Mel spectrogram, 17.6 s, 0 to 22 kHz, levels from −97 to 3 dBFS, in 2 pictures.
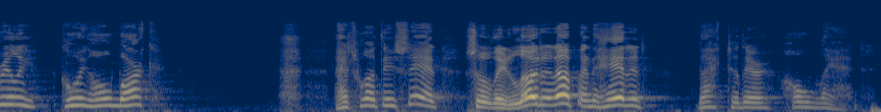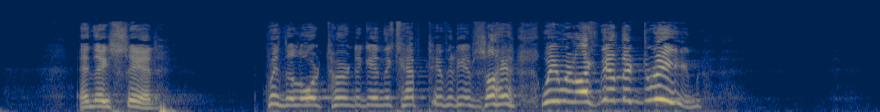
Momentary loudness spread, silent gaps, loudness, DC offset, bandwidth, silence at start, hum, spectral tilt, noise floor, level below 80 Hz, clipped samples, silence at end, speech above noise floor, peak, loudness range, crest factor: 23 LU; none; -32 LUFS; under 0.1%; 10 kHz; 0 s; none; -4.5 dB/octave; -87 dBFS; -54 dBFS; under 0.1%; 1.8 s; 55 dB; -12 dBFS; 15 LU; 24 dB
